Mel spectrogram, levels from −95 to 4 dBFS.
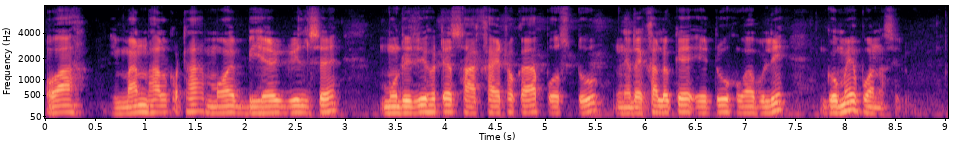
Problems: none marked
